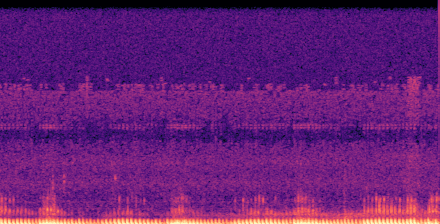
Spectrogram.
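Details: House cat purring close to the listener: a continuous deep, rattling rumble made of rapid pulses, growing slightly louder and softer in slow waves as the cat breathes in and out.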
